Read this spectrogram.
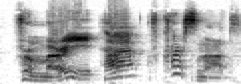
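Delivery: high, loud, incredulous questions; indignant disbelief. Acted. Reacts to accusation about blood.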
